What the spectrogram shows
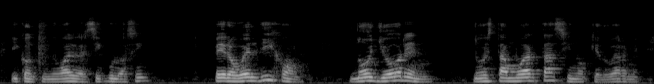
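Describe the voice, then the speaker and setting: A man's voice: medium pitch, dark tone, a little hiss or hum. Earnest male preacher retelling scripture. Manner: repetitive, earnest preaching with restarts and self-corrections; reads scripture aloud, then retells it. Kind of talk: sermon.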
